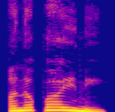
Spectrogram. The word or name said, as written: ಅನಪಾಯಿನಿ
